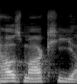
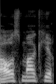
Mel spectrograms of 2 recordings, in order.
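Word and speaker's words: Housemarque: Werden die jetzt Hausmark oder Hausmarkie ausgesprochen? Ja, ich sag, mir rutscht immer Hausmarkie raus, aber ich glaube, sie heißen Hausmark.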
